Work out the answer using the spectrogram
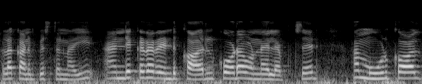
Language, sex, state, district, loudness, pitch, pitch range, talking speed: Telugu, female, Andhra Pradesh, Visakhapatnam, -18 LUFS, 265 Hz, 250-285 Hz, 185 wpm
